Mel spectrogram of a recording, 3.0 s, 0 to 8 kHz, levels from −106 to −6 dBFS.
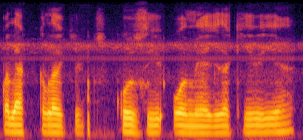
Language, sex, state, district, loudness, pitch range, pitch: Hindi, male, Uttar Pradesh, Shamli, -20 LUFS, 105-115 Hz, 110 Hz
